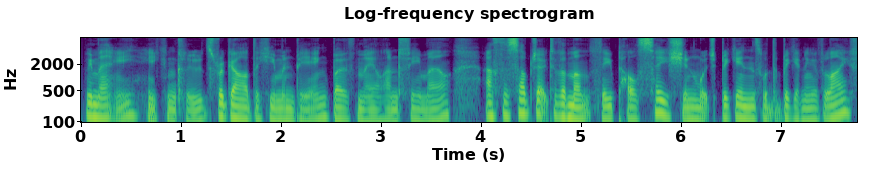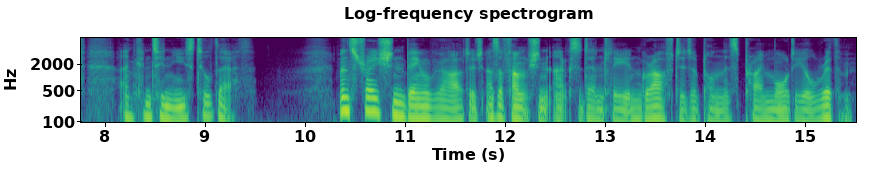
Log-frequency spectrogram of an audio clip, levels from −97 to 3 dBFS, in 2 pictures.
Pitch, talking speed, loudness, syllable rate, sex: 110 Hz, 155 wpm, -21 LUFS, 5.2 syllables/s, male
